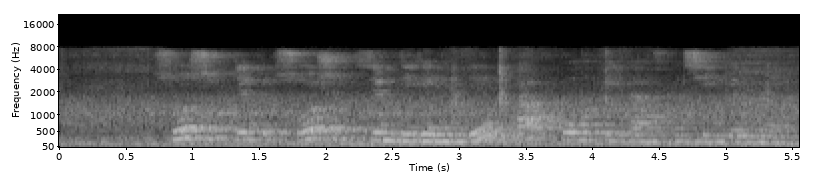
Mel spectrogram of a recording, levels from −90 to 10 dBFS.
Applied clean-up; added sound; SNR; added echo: none; Fire; 8 dB; reverberation time 1.2 s.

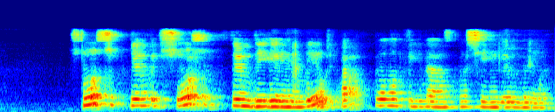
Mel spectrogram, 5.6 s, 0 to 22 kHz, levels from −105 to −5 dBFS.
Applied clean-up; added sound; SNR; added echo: neural mask model DeepFilterNet 3.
